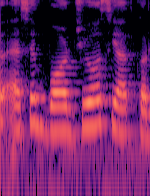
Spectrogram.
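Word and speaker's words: bourgeois: बौजवा। तो लेकिन इसकी थोड़ी प्रोनाउंसिएशन अलग है, लेकिन इसके स्पेलिंग आपको याद होने चाहिए। और अगर स्पेलिंग याद करने तो ऐसे बॉर्जियोस याद कर लो, ठीक है।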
